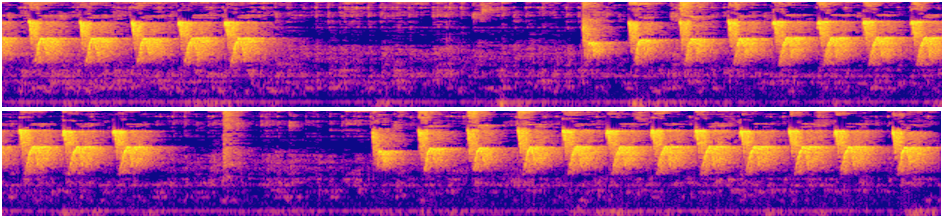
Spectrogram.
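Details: Bar-winged prinia of the crystal type singing its unique nembak song: long strings of loud, evenly spaced two-part chirps falling in pitch, three runs with brief pauses, and faint softer notes between them.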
